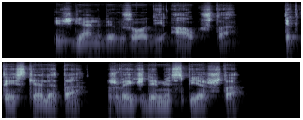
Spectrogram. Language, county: Lithuanian, Alytus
